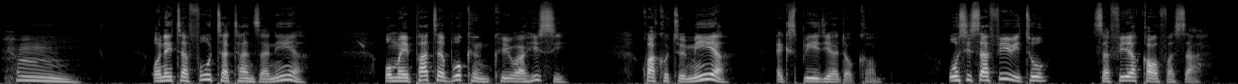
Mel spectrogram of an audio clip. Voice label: Swahili commercial

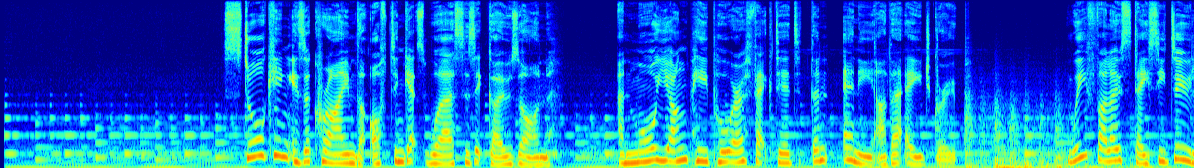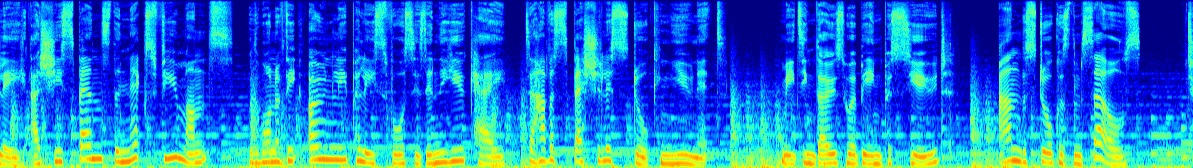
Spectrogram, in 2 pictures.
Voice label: Documentary

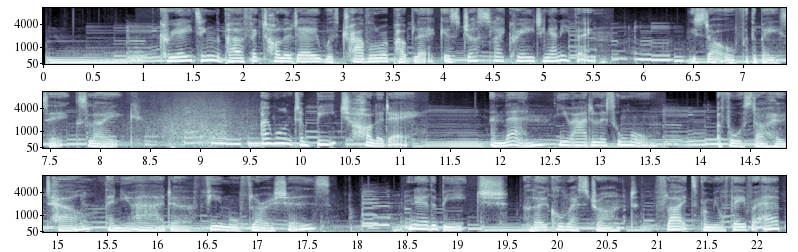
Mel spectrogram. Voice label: Ad; Travel Republic

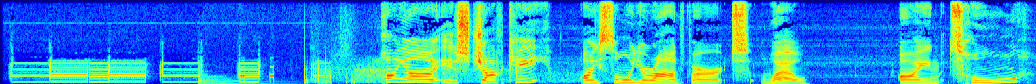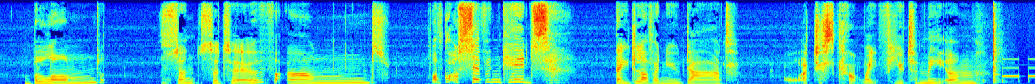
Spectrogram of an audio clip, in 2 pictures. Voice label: character

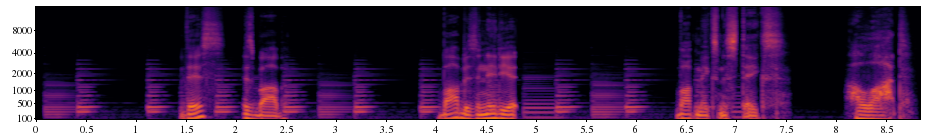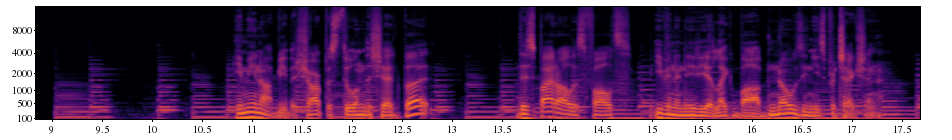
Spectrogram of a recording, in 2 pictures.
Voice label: VO Reel Commercial Montage

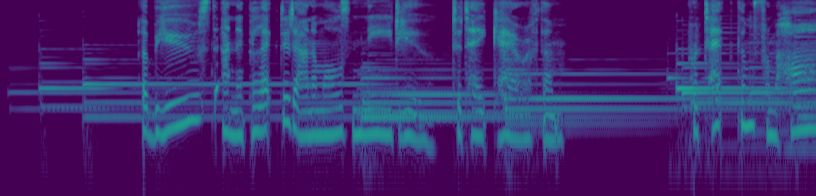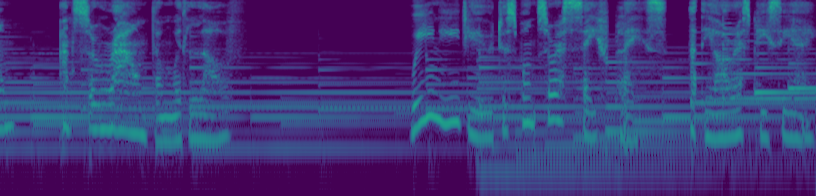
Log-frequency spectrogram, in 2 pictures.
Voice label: Reassuring sympathetic; RSPCA

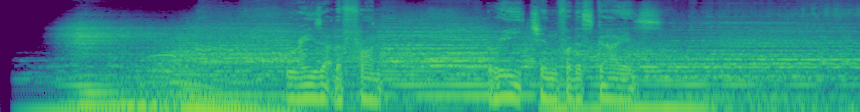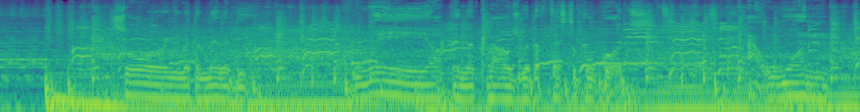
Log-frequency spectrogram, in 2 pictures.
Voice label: promo; stv

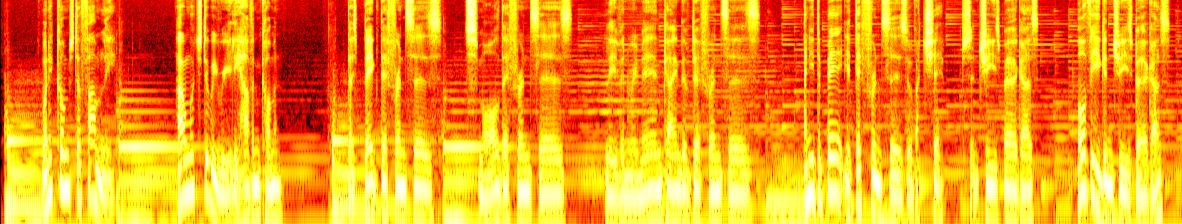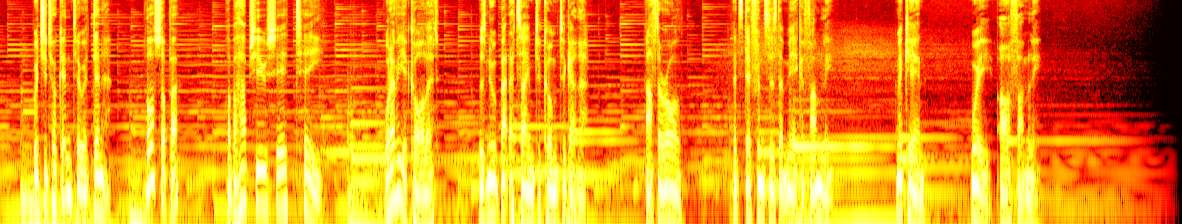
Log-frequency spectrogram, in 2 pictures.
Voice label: Ad; McCain

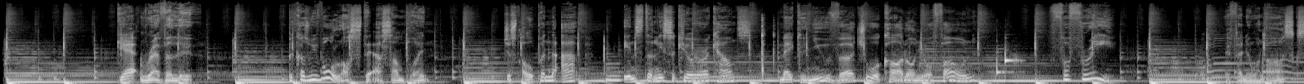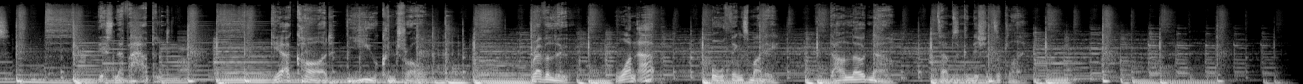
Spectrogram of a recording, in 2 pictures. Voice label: Ad; Revolut

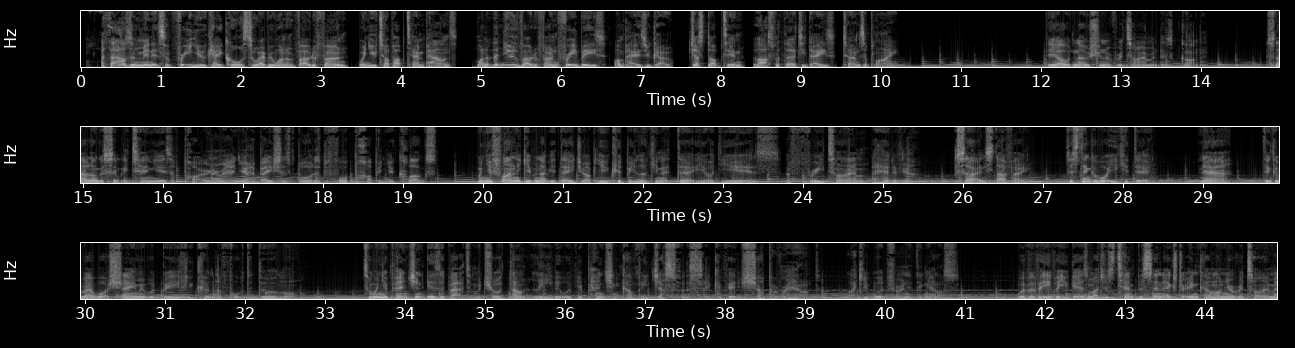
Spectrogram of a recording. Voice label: Commercial Reel

